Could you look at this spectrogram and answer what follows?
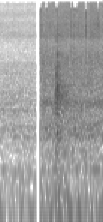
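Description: Masala sautés in a pan for paneer butter masala, a steady close sizzle that starts abruptly after a brief cut and carries on with no talking.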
